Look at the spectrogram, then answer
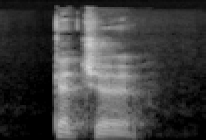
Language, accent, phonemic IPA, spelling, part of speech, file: French, France, /kat.ʃœʁ/, catcheur, noun, LL-Q150 (fra)-catcheur.wav
- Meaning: professional wrestler (fighter in simulated wrestling)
